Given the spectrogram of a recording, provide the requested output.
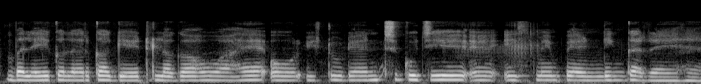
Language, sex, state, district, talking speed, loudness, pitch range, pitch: Hindi, female, Rajasthan, Jaipur, 130 wpm, -16 LUFS, 190-205 Hz, 195 Hz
